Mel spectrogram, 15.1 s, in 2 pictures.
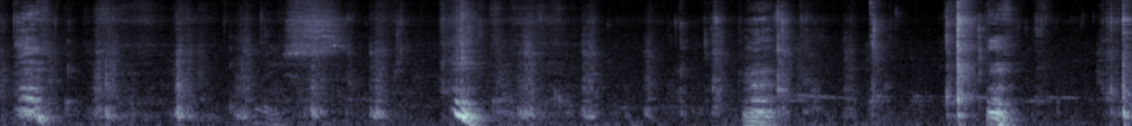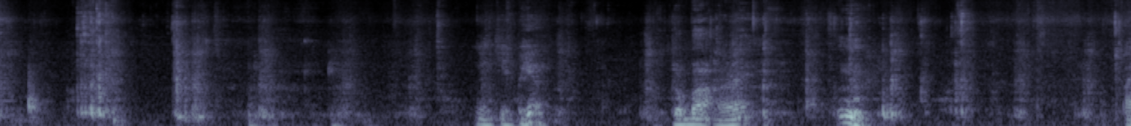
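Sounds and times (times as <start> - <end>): grunting mouth sounds: 0.0 - 0.5, 2.9 - 3.6, 4.8 - 5.5, 6.4 - 7.0, 12.0 - 13.6
carrot crunching: 0.0 - 15.0.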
